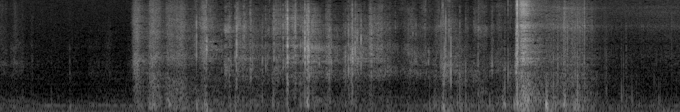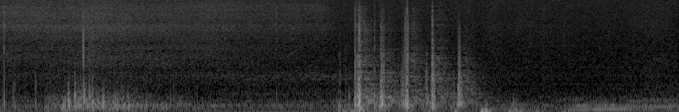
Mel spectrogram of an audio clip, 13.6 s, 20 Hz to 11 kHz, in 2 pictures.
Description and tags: Striking a match 2
Striking a match. Recorded on MD with dynamic Microphone. Little Roomverb.
matchbox, match, striking, burning-flame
